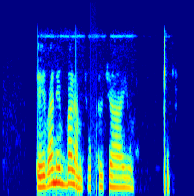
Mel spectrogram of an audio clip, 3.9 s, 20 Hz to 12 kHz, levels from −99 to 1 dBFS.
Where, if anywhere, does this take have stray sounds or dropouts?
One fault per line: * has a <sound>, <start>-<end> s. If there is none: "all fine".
* has a dropout, 1.8-1.9 s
